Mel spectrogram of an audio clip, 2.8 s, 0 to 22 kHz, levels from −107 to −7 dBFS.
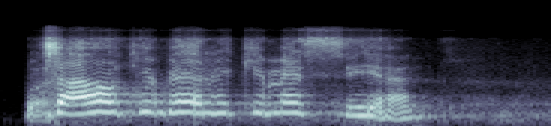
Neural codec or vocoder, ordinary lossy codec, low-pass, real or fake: codec, 16 kHz, 4 kbps, FunCodec, trained on LibriTTS, 50 frames a second; Opus, 32 kbps; 7.2 kHz; fake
